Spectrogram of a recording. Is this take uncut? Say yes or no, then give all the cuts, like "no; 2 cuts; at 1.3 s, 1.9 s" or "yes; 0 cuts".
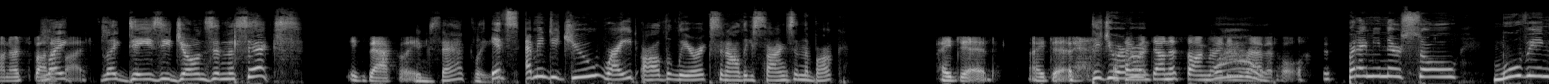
yes; 0 cuts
